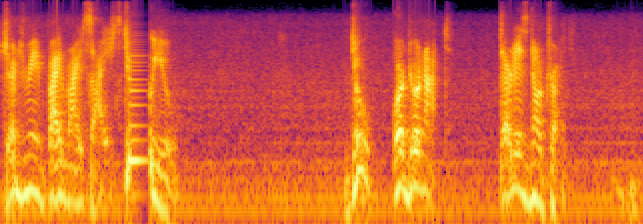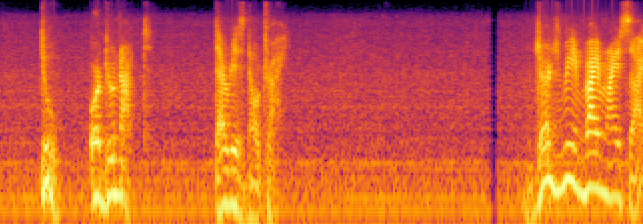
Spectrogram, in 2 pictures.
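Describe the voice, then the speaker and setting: A man's put-on character voice, croaky and high-pitched, at a fairly slow pace with long, frequent pauses over clear background noise. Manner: oddly phrased.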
